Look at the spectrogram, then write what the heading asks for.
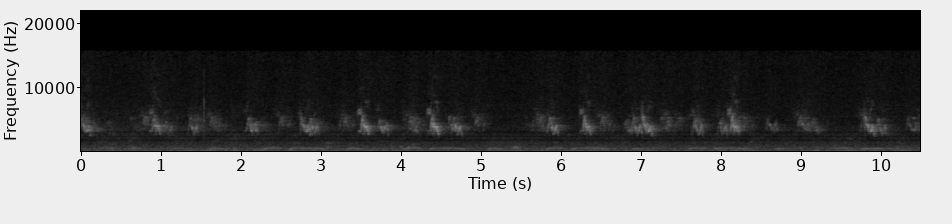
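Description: Small birds chirping continually, in short high notes several times a second, with a quieter, lower call repeating underneath.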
